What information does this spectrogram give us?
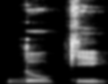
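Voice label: "дуки", Komi, female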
